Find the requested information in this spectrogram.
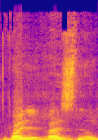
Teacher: والوزن میں زے کی سیٹی کی آواز کے ساتھ ہم زے کو ادا کریں گے، وز سین نہیں آنا چاہیے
